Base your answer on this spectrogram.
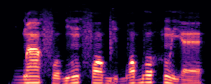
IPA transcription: ɡ͡b ã˧ f o˨ ɡ ũ˨˦ f ɔ˧ b i˨ b ɔ˨˦ b o˦ h ũ˦˨ j ɛ˨

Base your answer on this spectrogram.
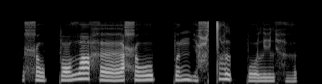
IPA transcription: ħ o˨˩˦ pː o˨˥ ðˤ ɜ˥˧ h ɜː˨˩˦ ħ oː˨˥ pː ə˨˥ ŋ i̤˨˩˦ ħ tˤ ə̤˥˧ l pː o˨ l i˨ l h ə̤˨

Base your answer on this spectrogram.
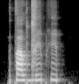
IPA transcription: t̪ a˦ w d͡z i˦ pʰ i˦ p̚

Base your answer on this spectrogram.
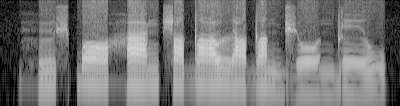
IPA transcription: h ʉː˨ ʃ ɓ ɔː˦ h aː˦ ŋ ʃ ə˦ dˤ oː˦ l e˦ dˤ ə˦ n d͡ʒ oː˨ n d eː˨ w

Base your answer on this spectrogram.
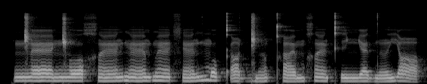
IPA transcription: ŋ͡ǁ æ ŋ͡ǁ ɔ χ æ̃ ɡ æ̃ b æ̃ ɬ æ̃ d m ɔ kʼ ɑ ɡ͡ǁ ə̃ qʰ æ m χ æ̃ kʰ ɪ ɲ æ d ə̃ j ɑ

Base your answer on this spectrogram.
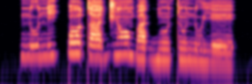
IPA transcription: n u˨ n i˨˦ k͡p ɔ˦ t a˧ d͡ʒ ɔ̃˦ b a˧ ɡ͡b ũ˨ t ũ˨ n u˨ j e˨

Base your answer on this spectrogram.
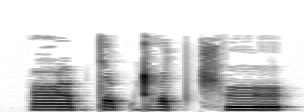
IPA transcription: ʕ ə˞ b tˤ a p ɖʱ ɑ tˤ t͡ʃʰ ə˞

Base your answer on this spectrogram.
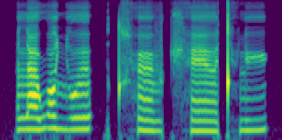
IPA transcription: l a˧˥ w ɔ˥˨ ʎ o˥ ə̯ | t͡sʰ œ˨˩ v t͡ʃʰ ɛ˨˩ ə̯ tʰ l y˧˥

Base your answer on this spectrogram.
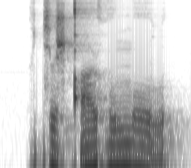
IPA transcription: c ə ʒ qʼ o ɹ ɔ̤ u̯ m o l

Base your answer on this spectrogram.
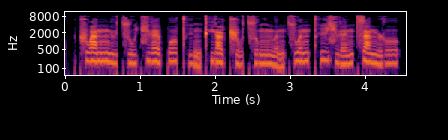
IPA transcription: ʈ͡ʂ w a˦ n n̪ y˨˦ t͡s u˨˦ t͡ɕ ɥ ɛ˥˨ p ɤ˦ t̪ʰ ḭ˨˩ ŋ t̪ʰ j ä˥˨ ʈ͡ʂ u˨˦ t͡s ʊ˦ ŋ n̪ ə̰˨˩ n t͡s w ə˦ n t̪ʰ i˦ ɕ ɥ ɛ˨˦ n t͡s a˥˨ n ɻ ɤ˦

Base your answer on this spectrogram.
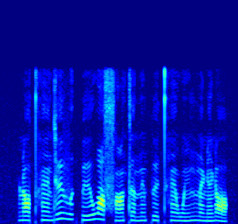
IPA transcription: ɳ ɒ t̪ʰ ẽ d y v ɨ k͡p y w i sˤ ẽ t ɘ n̪ ĩ p y t̪ʰ ẽ w ĩ ŋ͡m ẽ ɳ ĩ ɳ ɒ

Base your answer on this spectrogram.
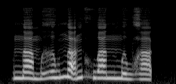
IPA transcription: n a˧˩ m ɣ ə˨˦ w n a̰˧˥ ŋ h w a˧ n m ə˧˩ w ɣ a˨˩ k̚

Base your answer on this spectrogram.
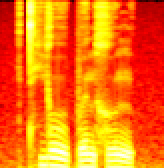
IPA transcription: t̪ʰ j o˥˨ ʊ̯ p ə˥˨ n x ʊ˥˨ ŋ

